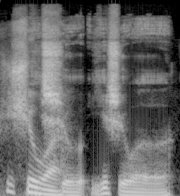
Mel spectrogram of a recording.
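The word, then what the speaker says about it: Yehoshua: Yes, it's Yeshua. It's spelled Yehosua. Yeshua.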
